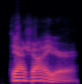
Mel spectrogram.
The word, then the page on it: dasyure: American English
